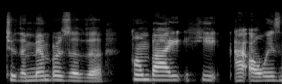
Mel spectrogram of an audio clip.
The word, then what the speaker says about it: Combahee: Jacobs to Lorde to the members of the Combahee, I always mispronounce that Yeah.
